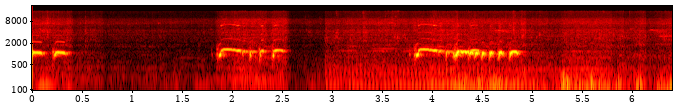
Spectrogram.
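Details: Zebra dove lure recording with short bursts of quick, rolling cooing notes, separated by pauses and gaps, over a steady low rumbling background.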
